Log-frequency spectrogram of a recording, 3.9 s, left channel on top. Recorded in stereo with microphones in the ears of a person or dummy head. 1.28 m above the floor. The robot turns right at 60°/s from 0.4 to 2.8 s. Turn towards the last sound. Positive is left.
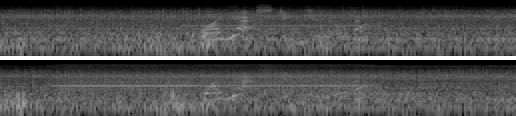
turn(degrees=170)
